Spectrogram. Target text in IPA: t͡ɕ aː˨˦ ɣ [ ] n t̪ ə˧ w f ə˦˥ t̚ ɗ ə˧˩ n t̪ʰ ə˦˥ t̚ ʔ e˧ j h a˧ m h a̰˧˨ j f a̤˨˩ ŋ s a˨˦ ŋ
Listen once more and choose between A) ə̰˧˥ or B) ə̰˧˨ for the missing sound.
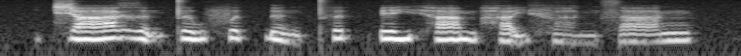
B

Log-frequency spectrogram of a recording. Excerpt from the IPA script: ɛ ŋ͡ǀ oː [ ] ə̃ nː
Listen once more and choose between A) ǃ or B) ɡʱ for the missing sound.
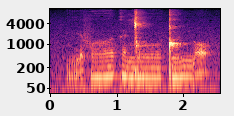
A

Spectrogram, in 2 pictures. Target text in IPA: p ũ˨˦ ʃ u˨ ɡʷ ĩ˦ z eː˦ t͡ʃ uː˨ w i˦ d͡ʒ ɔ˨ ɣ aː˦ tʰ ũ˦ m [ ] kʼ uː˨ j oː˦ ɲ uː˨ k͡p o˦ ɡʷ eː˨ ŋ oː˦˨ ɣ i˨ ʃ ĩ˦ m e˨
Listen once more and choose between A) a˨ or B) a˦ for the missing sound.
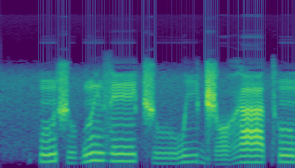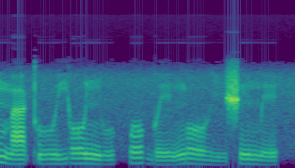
A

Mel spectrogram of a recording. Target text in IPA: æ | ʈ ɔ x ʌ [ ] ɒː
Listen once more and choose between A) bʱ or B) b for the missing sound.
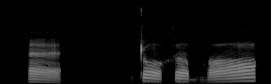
A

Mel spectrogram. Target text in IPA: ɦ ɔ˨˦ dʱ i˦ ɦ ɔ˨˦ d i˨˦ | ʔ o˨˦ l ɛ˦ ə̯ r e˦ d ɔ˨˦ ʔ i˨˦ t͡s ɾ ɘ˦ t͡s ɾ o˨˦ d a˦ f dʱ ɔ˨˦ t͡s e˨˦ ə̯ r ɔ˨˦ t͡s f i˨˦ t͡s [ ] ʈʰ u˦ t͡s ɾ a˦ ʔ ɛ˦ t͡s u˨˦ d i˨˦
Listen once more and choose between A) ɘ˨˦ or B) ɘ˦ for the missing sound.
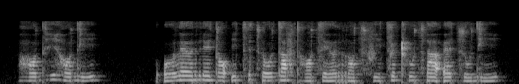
B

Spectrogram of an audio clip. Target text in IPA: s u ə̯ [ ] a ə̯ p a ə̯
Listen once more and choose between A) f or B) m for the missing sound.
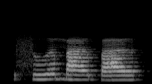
B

